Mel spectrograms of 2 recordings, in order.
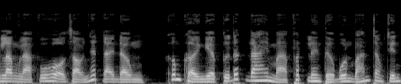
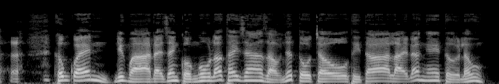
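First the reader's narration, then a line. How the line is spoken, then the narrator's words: Laughing loudly. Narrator (Vietnamese): Vương Long cười lớn đáp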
